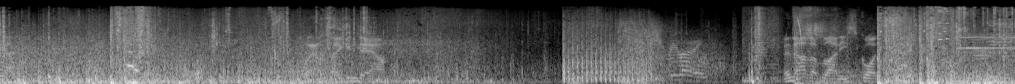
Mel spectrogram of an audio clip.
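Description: A video game machine gun fires in bursts.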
